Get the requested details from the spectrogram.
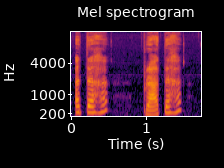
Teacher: विसर्ग इस ध्वनि का उच्चारण ह के समान होता है।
